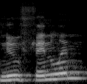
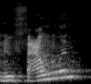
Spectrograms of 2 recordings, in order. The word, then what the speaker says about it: Newfoundland: from so your first oh yeah so it's pronounced New Finland new and not New Foundland New Finland newfinland Newland f n d fo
